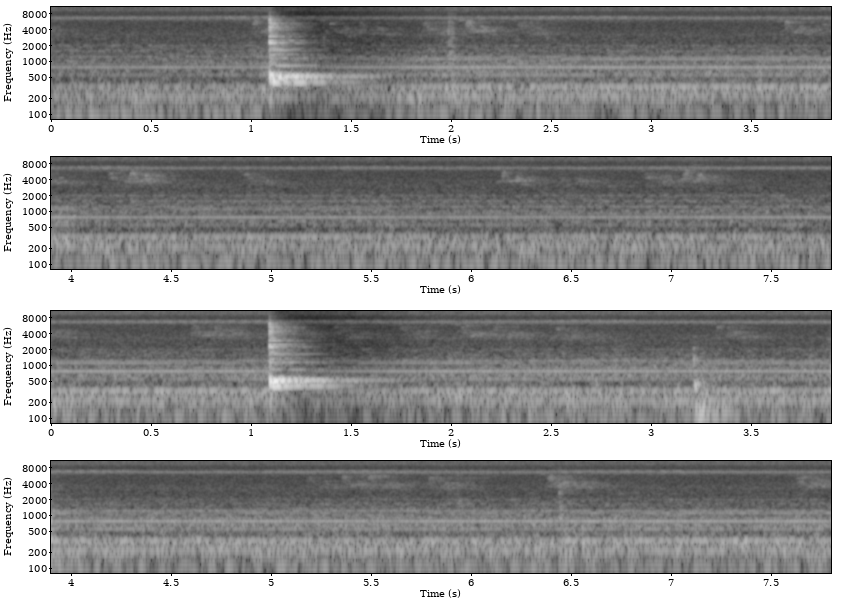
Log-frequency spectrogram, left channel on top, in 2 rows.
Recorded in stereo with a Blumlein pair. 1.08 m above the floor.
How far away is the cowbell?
About 1.3 m.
